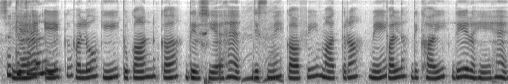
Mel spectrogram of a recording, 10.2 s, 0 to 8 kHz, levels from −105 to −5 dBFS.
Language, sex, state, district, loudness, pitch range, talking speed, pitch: Hindi, female, Bihar, Purnia, -23 LUFS, 230-270 Hz, 100 wpm, 240 Hz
